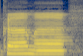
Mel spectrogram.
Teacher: tanwin bertemu dengan Kaf tanwin bertemu dengan Kaf samar didengungkan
